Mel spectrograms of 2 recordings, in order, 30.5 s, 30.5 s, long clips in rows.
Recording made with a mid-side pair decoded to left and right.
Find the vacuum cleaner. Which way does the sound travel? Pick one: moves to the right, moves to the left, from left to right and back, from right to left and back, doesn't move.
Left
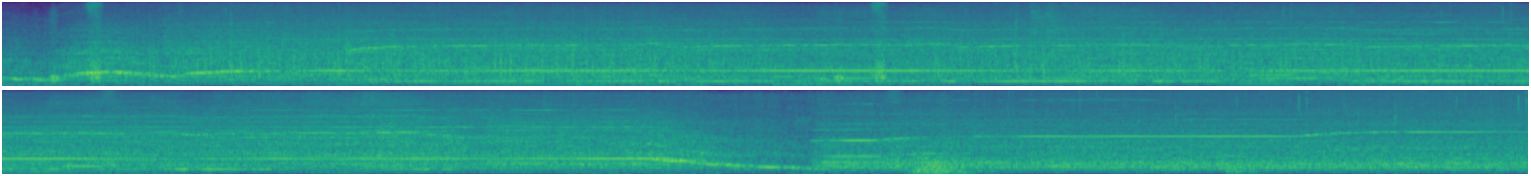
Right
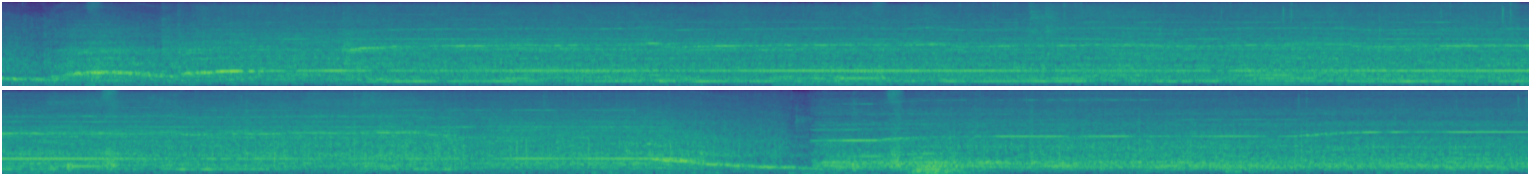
from right to left and back.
